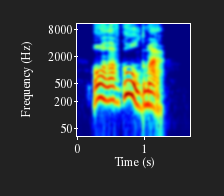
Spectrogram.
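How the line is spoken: Strong hoarse loud shout. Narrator (Russian): раздался чей-то сильный хриплый голос, громко выкрикнувший

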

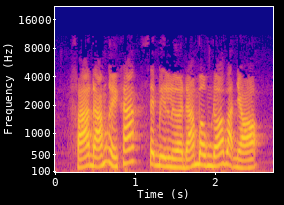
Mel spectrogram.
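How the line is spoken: Shouting. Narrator (Vietnamese): Mông Phong hét

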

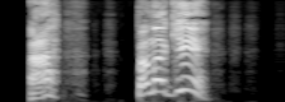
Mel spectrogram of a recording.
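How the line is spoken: Shout. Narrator (Russian): крикнул он Лихо

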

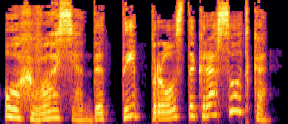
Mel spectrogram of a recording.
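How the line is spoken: Exclaimed. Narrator (Russian): воскликнула Злата

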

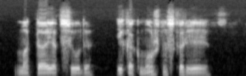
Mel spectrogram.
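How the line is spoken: Quiet. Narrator (Russian): тихо сказал

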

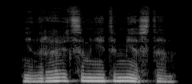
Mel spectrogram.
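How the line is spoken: Muttered whisper. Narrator (Russian): шептал под нос

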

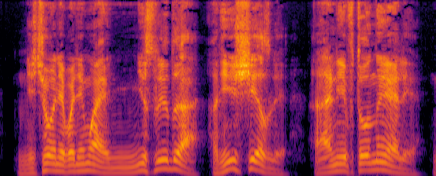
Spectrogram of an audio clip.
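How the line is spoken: Barked reply. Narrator (Russian): гаркнул в ответ Харт

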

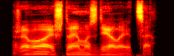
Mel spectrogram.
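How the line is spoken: Snorting chuckle. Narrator (Russian): хмыкнул Ушаков

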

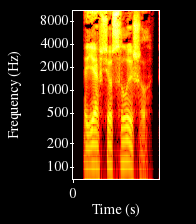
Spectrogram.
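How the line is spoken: Quiet but seemingly loud. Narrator (Russian): сказал я, и мой голос, казалось, прозвучал громче, чем обычно, хотя я говорил тихо

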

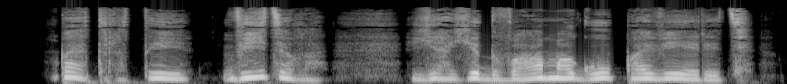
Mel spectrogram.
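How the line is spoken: Whisper into phone. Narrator (Russian): прошептала я в трубку

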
